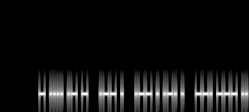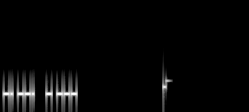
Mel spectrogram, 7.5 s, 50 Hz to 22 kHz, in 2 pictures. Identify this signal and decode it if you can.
Morse code, heard as a keyed tone, about 44 wpm, 700 Hz. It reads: THAT WE WERE GOING TO
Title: Sets of 5 Words Encore2 45wpm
